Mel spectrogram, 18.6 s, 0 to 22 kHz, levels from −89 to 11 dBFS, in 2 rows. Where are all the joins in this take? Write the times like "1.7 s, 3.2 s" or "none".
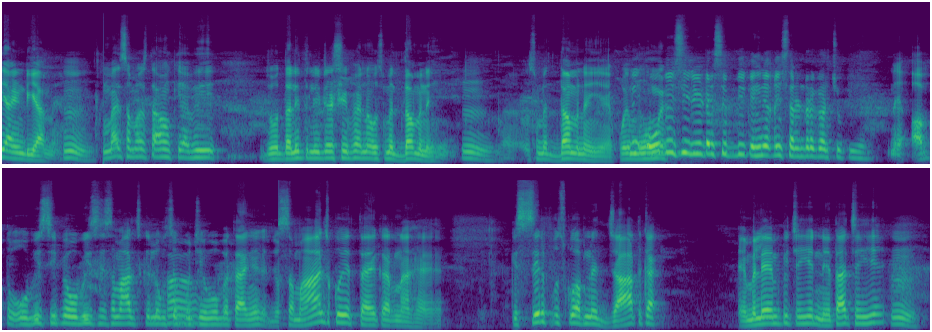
1.0 s, 12.1 s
